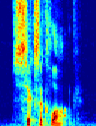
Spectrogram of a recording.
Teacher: trochaic dimeter missing a final unstressed syllable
